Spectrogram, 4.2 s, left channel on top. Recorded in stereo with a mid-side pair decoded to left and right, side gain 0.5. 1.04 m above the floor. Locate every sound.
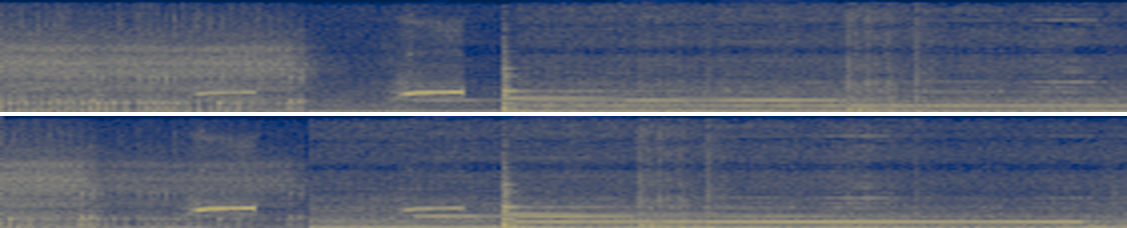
1.9 s a guitar: 15° right, 1.7 m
